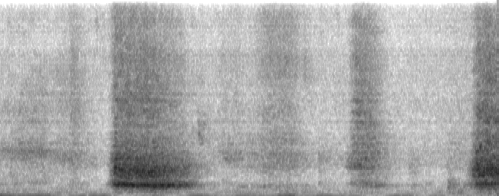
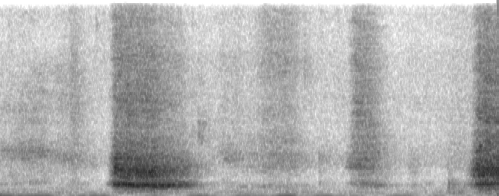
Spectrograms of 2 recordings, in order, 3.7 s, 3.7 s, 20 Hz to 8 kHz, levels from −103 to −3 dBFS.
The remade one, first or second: first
